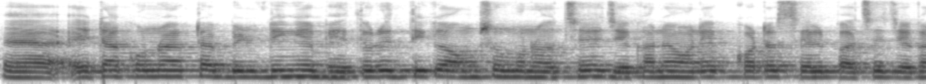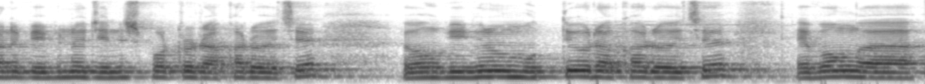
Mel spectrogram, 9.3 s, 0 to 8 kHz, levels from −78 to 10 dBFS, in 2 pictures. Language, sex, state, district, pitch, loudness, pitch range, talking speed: Bengali, male, Jharkhand, Sahebganj, 165 Hz, -13 LUFS, 155-175 Hz, 190 wpm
